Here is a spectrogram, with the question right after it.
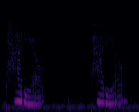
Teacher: In American English, this t is going to become a flap t. We're going to pronounce it similar to a d sound.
